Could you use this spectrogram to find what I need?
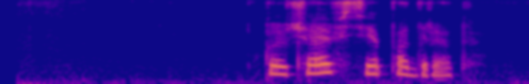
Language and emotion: Russian, neutral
